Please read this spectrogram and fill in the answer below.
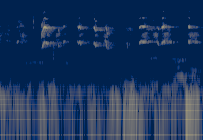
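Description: Marker squeaking on a whiteboard in a quick run of short, high-pitched squeaks as a word is handwritten.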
